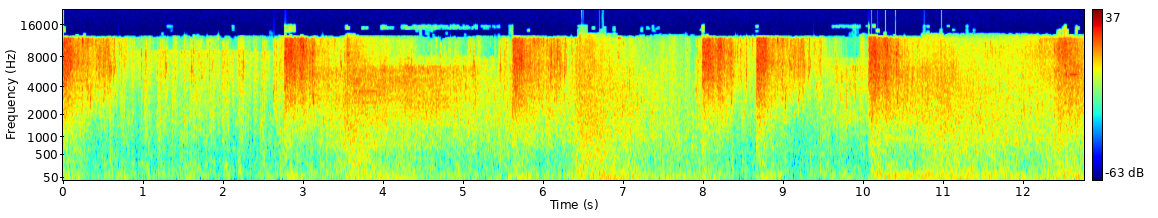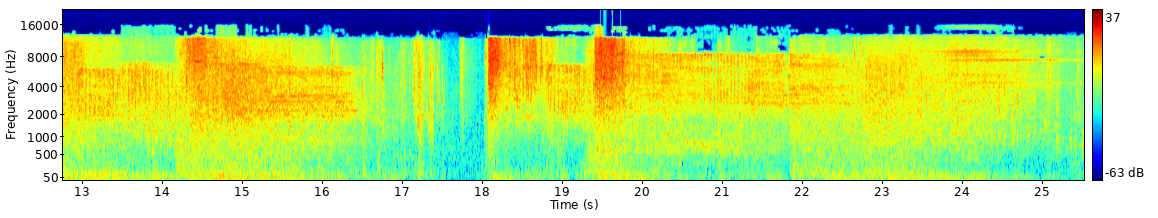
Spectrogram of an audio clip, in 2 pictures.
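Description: A huge creature stomps and thrashes heavily.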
